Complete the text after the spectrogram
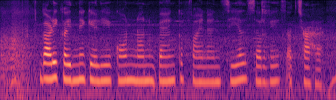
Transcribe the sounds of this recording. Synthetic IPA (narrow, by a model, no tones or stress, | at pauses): ɡaːɽikʰɐɾiːd̪nekeliekɔːnːɔːnbɛ̃ːŋkfaːɪnɛ̃ːnsijəlsəɾʋeːsɐ̰tːʃʰahɛː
